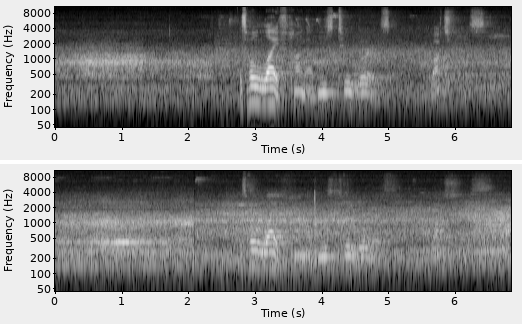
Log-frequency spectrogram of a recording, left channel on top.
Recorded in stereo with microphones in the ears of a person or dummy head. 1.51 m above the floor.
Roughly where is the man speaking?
Left.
